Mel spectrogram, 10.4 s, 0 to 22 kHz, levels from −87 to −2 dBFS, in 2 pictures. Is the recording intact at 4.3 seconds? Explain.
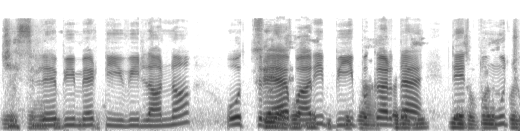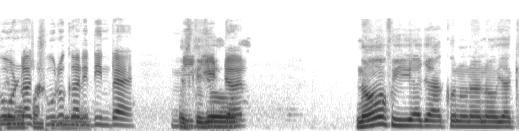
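No. Two faults overlap there. From 2.61 to 6.13 s, speech is suppressed in double talk. The voice dips by up to about 20 dB and breaks up, affecting roughly two seconds in total. This is likely an echo canceller turning the talker down while both sides spoke.

An echo leak also runs from 4.16 to 4.36 s. A faint copy of the voice returns 338 ms late, about 25 dB below the speech. The likely cause is a loudspeaker echo that the far side's canceller failed to remove fully.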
